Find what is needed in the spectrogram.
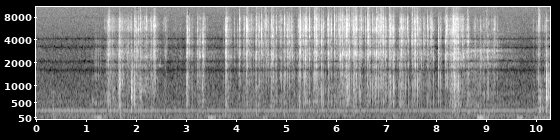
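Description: A dense run of small scratches, clicks and rattles from fly-tying materials being handled at the bench, starting about a second in and stopping near the end, over a steady low hum.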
